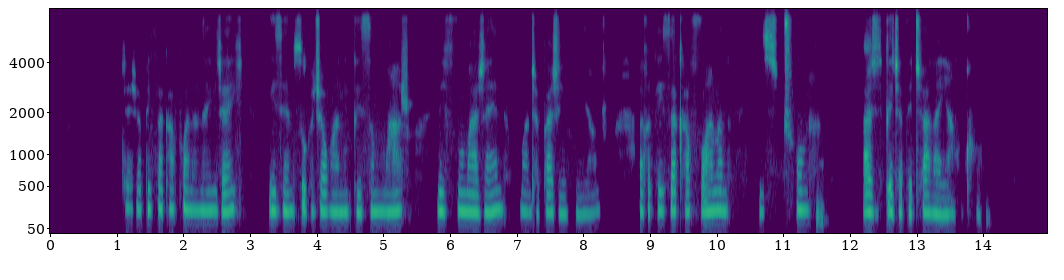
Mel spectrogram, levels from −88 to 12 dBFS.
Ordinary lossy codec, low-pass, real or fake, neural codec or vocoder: Opus, 32 kbps; 7.2 kHz; fake; codec, 16 kHz in and 24 kHz out, 1 kbps, XY-Tokenizer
